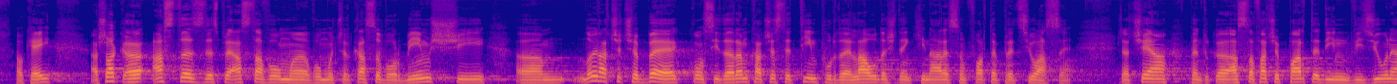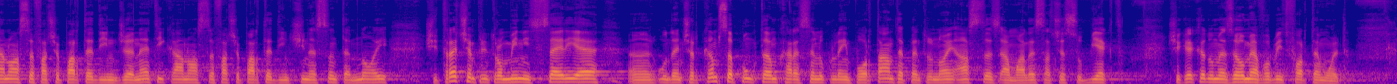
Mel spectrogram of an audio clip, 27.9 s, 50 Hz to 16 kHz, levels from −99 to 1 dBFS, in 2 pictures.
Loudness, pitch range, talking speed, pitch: -34 LUFS, 125-145 Hz, 165 wpm, 135 Hz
